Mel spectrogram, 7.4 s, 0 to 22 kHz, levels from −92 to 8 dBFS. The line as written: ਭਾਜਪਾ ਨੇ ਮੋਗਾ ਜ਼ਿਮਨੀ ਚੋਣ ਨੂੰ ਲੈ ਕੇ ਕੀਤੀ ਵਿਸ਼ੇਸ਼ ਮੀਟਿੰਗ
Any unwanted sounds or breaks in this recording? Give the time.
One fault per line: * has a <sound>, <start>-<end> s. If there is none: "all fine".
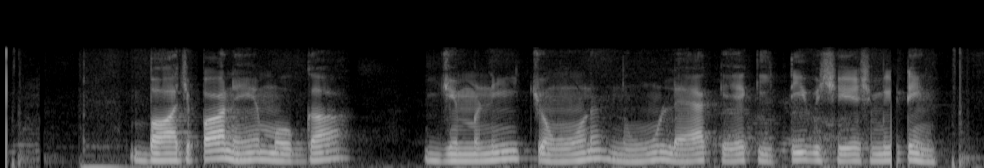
* has a dropout, 6.7-6.7 s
